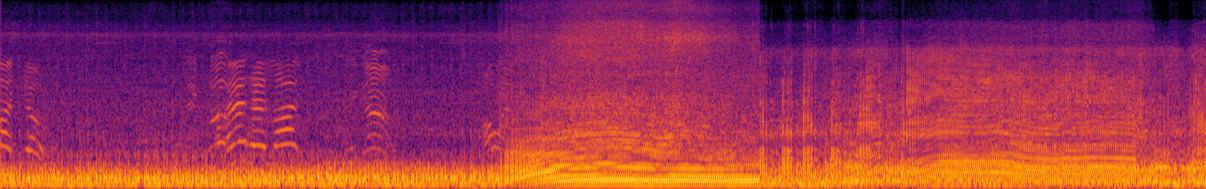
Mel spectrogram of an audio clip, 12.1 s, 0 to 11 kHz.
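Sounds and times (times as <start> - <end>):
engine revving: 4.8 - 12.0.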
